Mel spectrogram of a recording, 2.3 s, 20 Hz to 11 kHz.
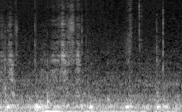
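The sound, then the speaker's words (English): A pen writes the number 38 in blue, giving a faint, soft scratching of a few short strokes over a low hum. “I should write 38 in blue here, just to make it clear that it is the actual travel cost.”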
